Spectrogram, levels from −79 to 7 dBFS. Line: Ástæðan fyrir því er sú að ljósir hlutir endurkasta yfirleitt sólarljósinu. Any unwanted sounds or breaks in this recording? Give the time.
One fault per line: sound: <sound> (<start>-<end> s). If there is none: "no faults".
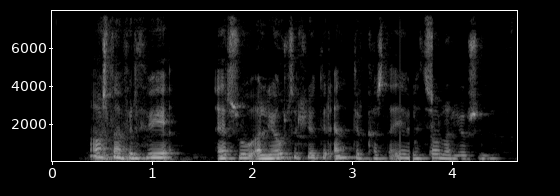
sound: dropout (3.6-3.6 s)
